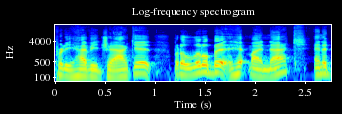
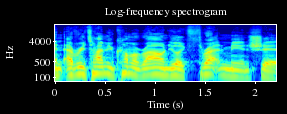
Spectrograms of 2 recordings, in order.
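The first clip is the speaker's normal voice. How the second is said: usual speaking voice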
